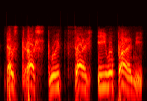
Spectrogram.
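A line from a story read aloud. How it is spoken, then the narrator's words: Group shouting. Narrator (Russian): закричали они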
